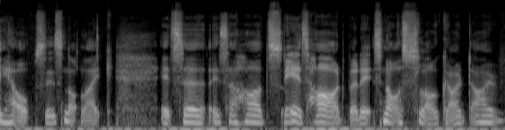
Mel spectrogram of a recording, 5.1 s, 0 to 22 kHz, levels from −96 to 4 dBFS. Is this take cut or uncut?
cut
